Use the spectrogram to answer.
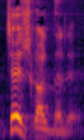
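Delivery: ordinary delivery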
